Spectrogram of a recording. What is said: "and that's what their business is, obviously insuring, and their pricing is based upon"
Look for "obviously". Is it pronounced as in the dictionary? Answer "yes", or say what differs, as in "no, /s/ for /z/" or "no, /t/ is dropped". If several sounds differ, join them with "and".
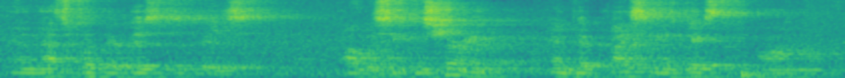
no, /l/ is dropped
